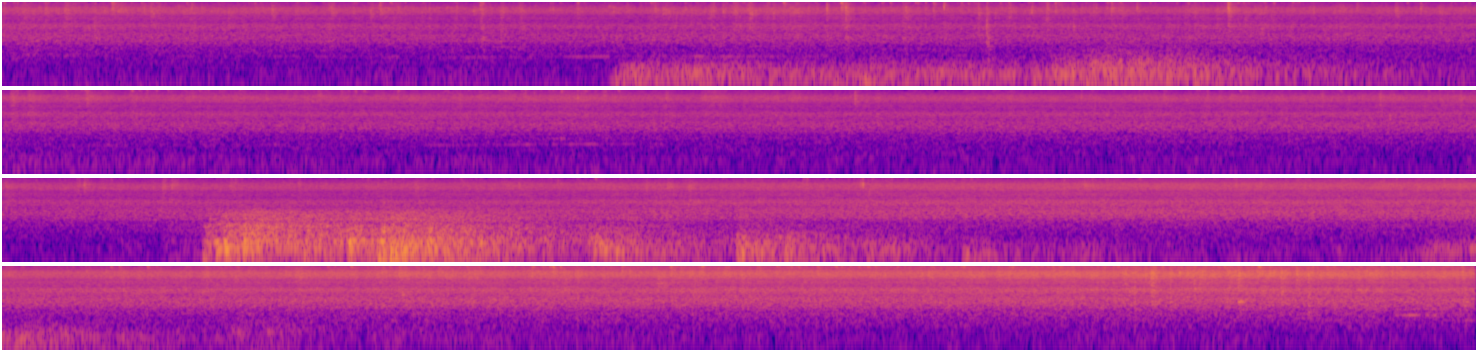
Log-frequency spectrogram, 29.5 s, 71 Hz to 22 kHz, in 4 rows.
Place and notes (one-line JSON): {"title": "Beitou - Thunderstorm", "date": "2013-06-04 12:25:00", "description": "Thunderstorm, Sony PCM D50 + Soundman OKM II", "latitude": "25.14", "longitude": "121.49", "altitude": "23", "timezone": "Asia/Taipei"}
